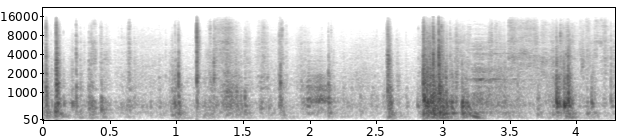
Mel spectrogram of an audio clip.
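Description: Plastic dashboard trim, the AC control bezel of a Toyota Corolla, being yanked out of the dash: a run of clicks and knocks, with a louder crack about three seconds in as the panel pops free of its clips.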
